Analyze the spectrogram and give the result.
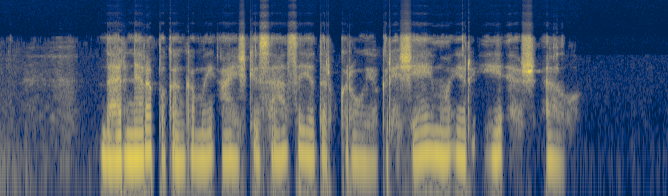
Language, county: Lithuanian, Klaipėda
